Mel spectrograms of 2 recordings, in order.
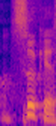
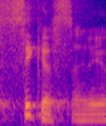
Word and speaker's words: Sukkot: Uh on the morning of Sukkot, Sukus, Sikus pronounced it.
